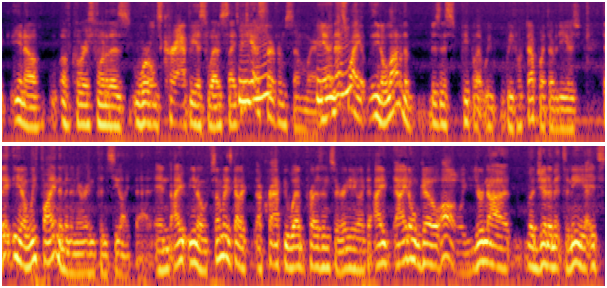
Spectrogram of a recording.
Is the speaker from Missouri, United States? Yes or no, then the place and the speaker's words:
no; Columbus, Ohio, United States; He had a studio up north in Ohio. I grew up in the Columbus area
